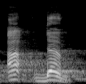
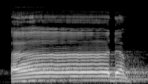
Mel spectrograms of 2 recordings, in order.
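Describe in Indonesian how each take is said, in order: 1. Hamzah menutup vokal pendek di awal. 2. Vokal pembuka dipanjangkan. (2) "Hamzah kedua yang mati itu diganti panjang"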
